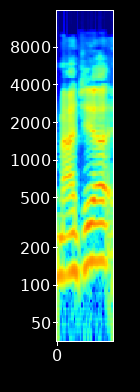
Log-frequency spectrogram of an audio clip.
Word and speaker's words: Magia: And that was a project called Project Magia, M-A-G-I-A. Project Magia is how I'm going to pronounce it.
